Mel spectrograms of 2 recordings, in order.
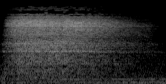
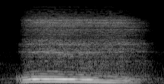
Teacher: The air comes out the same, the corners of our mouths are the same, and our tongue touches the bottom teeth. Everything is the same, except we add the vibration.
